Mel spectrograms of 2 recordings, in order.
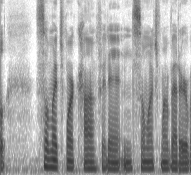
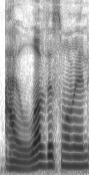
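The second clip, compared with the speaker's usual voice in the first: ordinary delivery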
